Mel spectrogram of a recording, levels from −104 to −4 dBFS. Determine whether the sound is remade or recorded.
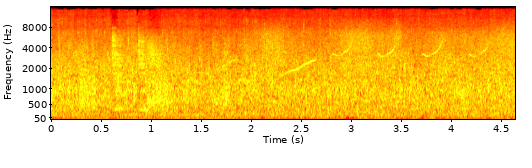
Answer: recorded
